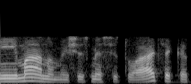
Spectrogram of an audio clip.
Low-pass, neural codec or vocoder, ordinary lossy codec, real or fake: 3.6 kHz; none; MP3, 32 kbps; real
